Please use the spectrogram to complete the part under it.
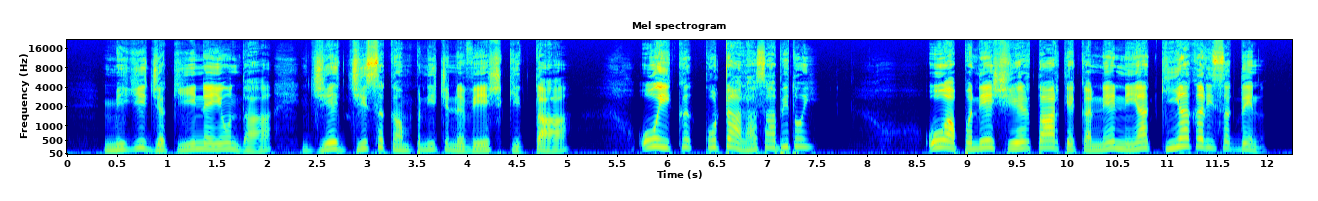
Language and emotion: Dogri, angry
